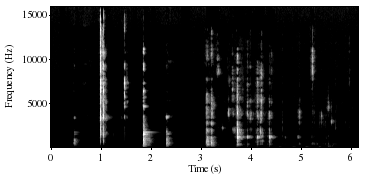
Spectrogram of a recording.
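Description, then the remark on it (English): A bottle of 10% alcohol beer being opened indoors at the Quiet Inn: a few sharp clinks of glass, a brief hissing pop, then a scatter of quick taps and soft gurgling plops that trail off, with no one speaking. “Yeah, let's do it. Okay. Let's open it.”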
